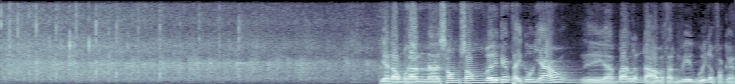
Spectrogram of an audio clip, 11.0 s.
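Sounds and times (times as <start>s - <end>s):
crowd applauding: 0.0s - 6.8s
speech: 5.7s - 11.0s.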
